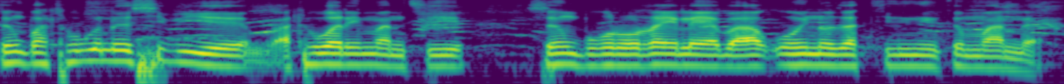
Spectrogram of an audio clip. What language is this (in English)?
Bodo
